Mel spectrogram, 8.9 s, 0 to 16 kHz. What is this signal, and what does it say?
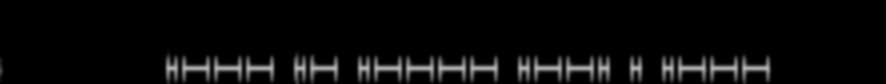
Morse code, heard as a keyed tone, about 15 wpm, 700 Hz. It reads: JA1PEJ
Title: DXCC-100 Call Signs - 6 Characters - Repeated 3x - 15wpm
